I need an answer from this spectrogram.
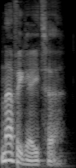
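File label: "navigator", British English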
